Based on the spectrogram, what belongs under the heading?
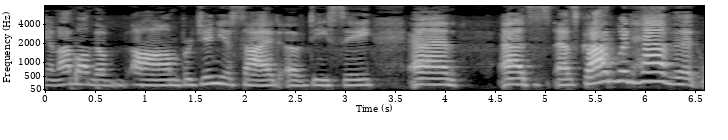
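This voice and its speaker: A woman's voice: on the high side, pushed and bright, poor audio. A middle-aged woman, chatting casually as she hosts a craft live stream and greets viewers by name. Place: home craft desk.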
